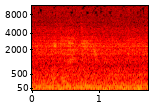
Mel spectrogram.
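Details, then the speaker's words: Nordmende Caruso console radio, FM band tuned via signal generator, no decent antenna connected (built-in engineered FM antenna not hooked up): stations come through terribly weak, steady rushing hiss swamping programme; weak FM reception, cause unconfirmed, antenna suspected. "They just sound terribly weak."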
